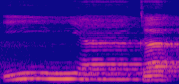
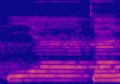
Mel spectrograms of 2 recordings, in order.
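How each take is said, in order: First: The y sound is doubled and pressed. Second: The y sound is single and light. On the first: The speaker calls it right. "Ingat di huruf ya ada tasydid" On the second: The speaker calls it wrong. "Jangan sampai"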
